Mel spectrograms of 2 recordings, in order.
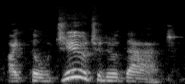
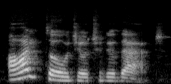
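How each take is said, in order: First: The word you carries a strong emphasis. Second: It has a neutral intonation with no special emphasis. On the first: The listener, not someone else, was told. "It means I told you. You were supposed to do that, not him, not her" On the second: It is a plain statement. "Like the normal intonation"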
